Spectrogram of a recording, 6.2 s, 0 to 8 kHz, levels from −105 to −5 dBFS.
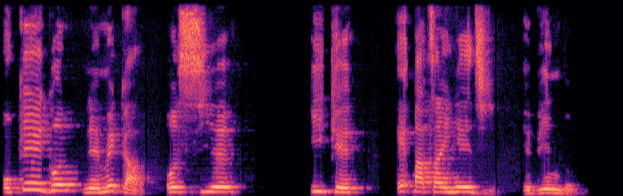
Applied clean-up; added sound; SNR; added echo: none; none; none; none.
